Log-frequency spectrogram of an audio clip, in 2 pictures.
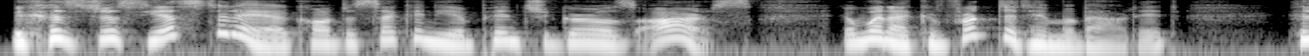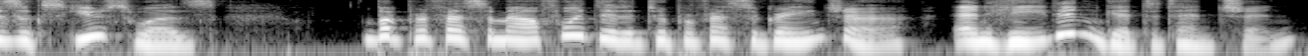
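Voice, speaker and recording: A woman reader plays a blunt young woman teacher in a storybook. She is brash and teasing, quick to needle people, with a lively, raised pitch and a dry, close sound. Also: no room sound.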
